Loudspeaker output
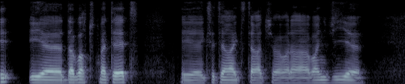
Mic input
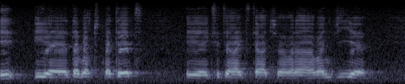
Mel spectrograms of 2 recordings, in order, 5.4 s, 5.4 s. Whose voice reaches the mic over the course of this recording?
echo only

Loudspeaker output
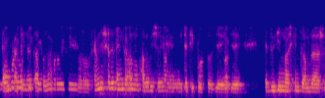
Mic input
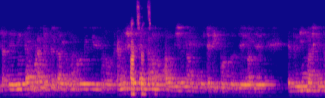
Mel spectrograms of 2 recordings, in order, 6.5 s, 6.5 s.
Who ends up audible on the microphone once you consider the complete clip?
both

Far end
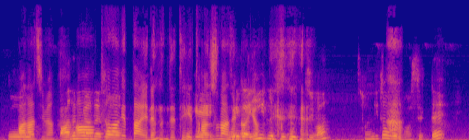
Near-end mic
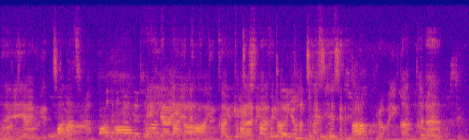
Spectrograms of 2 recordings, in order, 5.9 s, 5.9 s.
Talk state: both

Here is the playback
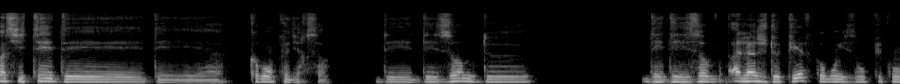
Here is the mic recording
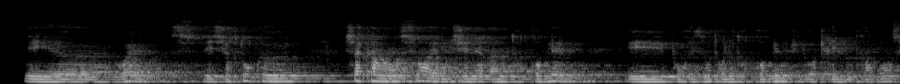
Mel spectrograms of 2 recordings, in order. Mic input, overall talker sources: user only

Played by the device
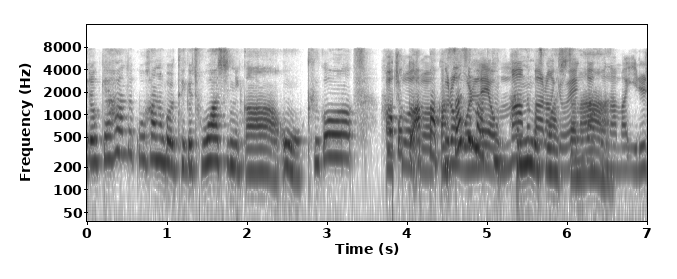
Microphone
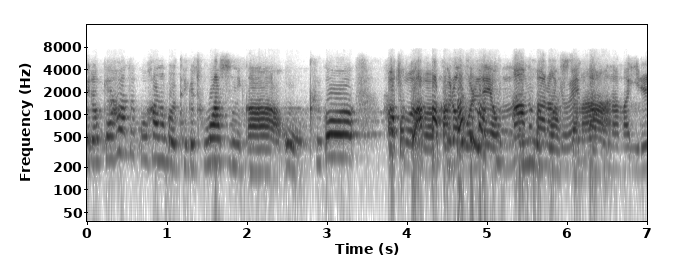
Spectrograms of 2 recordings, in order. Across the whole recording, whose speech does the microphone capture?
echo only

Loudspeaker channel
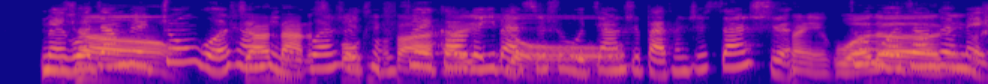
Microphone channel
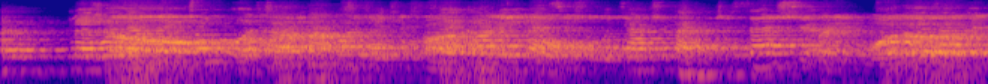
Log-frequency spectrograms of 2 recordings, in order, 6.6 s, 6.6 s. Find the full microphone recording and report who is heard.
echo only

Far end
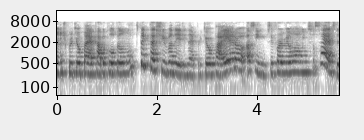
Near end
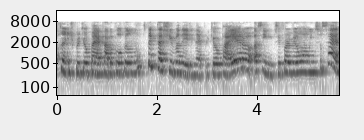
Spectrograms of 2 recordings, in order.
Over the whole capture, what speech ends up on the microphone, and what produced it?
echo only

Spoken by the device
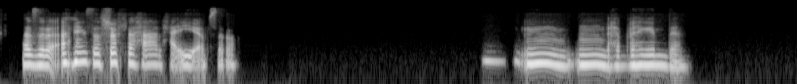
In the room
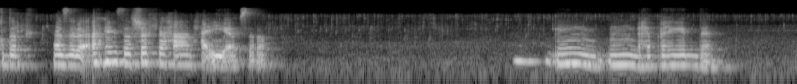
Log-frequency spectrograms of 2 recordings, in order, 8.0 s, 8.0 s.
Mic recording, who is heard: echo only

